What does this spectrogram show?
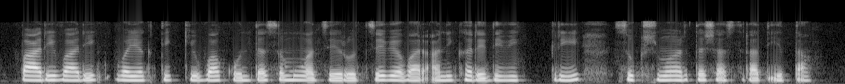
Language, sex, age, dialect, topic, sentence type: Marathi, female, 31-35, Southern Konkan, banking, statement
